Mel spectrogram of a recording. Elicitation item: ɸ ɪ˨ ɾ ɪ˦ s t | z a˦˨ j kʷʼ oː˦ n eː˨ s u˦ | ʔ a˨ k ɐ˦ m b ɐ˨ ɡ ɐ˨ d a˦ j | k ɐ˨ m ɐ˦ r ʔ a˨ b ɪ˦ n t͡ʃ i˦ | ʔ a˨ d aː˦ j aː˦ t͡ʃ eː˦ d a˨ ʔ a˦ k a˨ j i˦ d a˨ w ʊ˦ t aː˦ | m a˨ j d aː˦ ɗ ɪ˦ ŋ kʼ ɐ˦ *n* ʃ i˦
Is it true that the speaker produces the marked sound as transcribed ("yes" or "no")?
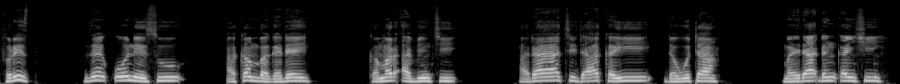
yes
